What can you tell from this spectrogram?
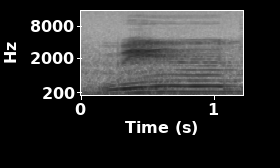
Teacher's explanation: Kemudian nun sukun ketemu dengan dal ikhfa, sini dibaca tipis karena dal huruf tarqiq. Min, jadi nunnya disamarkan bunyinya antara masuk ke dalam huruf da dan jelas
